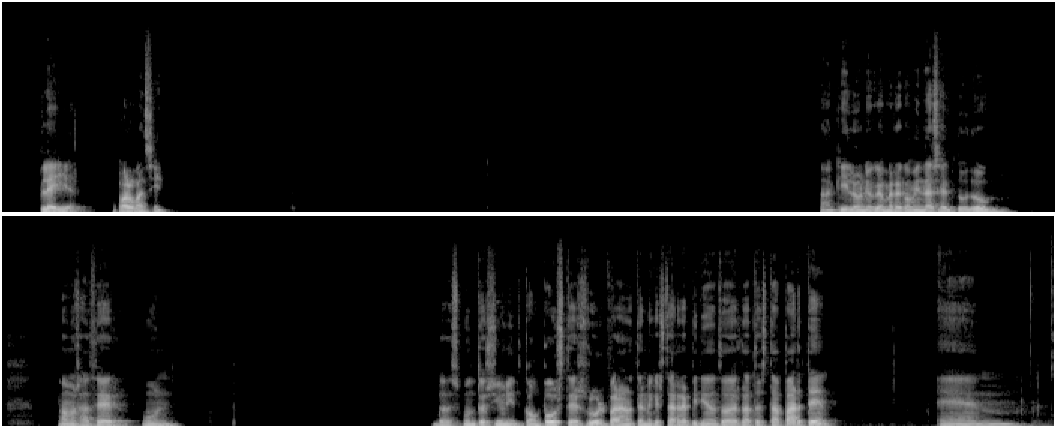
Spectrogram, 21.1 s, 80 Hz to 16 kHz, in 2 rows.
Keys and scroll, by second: 16.5 Return.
